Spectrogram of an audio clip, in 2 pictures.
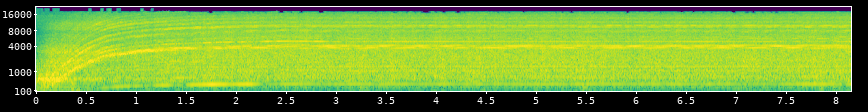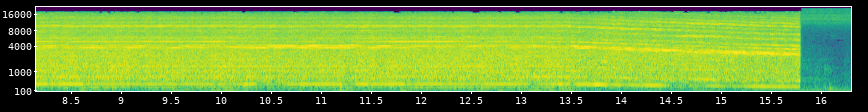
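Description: A homemade pin router and its vacuum system power up with a rising whine, then hold a loud, steady mechanical drone with a high tonal pitch for about fifteen seconds before spinning down and cutting off abruptly.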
